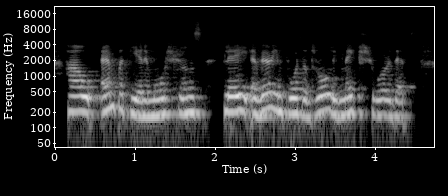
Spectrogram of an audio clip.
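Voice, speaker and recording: Somewhat breathy, a woman with an Italian accent speaks at a medium pitch with ordinary pitch variation, with audible room echo. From Italy. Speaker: lecturer and researcher. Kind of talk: online lecture.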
